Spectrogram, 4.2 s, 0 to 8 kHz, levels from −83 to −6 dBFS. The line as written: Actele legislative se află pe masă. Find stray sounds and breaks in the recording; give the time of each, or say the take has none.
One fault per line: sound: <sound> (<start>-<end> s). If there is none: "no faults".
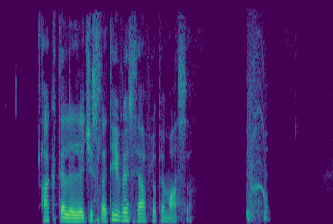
sound: cough (3.1-3.4 s)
